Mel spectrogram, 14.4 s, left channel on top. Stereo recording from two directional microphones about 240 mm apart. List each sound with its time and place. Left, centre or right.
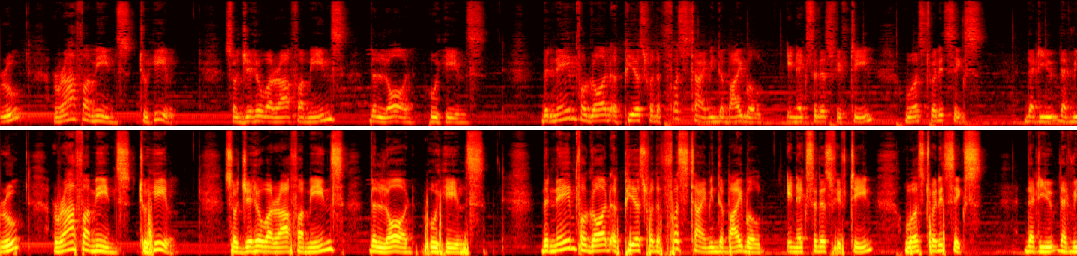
0.0 s speech: right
